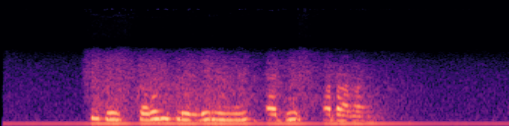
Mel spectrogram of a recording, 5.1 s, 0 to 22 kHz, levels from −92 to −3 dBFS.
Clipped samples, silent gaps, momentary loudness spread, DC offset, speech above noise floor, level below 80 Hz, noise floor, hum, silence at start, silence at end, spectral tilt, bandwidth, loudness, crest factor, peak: under 0.1%; none; 19 LU; under 0.1%; 25 dB; -52 dBFS; -44 dBFS; none; 0.05 s; 0.05 s; -11.5 dB/octave; 4.3 kHz; -20 LUFS; 16 dB; -6 dBFS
